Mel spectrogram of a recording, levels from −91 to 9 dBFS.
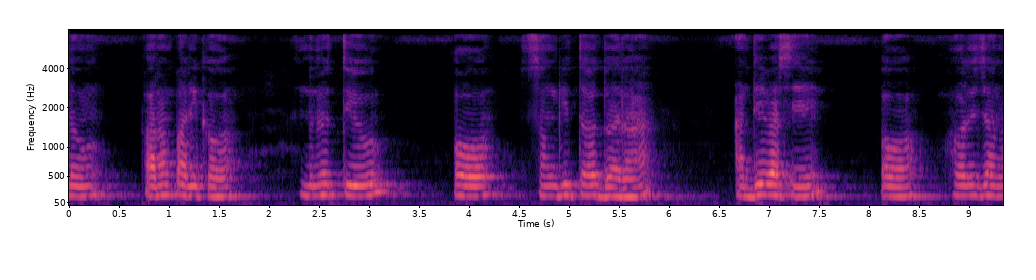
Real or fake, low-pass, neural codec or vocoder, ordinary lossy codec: fake; 7.2 kHz; codec, 24 kHz, 3.1 kbps, DualCodec; none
